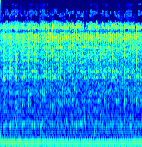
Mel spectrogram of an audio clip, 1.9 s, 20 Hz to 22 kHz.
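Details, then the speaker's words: Bagged 1955 Chevy V8 being resurrected, now running off the tank with fuel pulled through the filter after carb priming, known overheating issue: deep, steady idle with even low rumble, no misses, knocks or ticks; normal idle. "Running off the tank now. At least I got a little bit of a win."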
